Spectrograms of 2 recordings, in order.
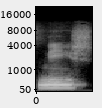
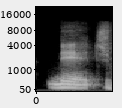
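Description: First: The word does not rhyme with rich. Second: The word rhymes with rich. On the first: This is how others say it. "the Aussies and the Europeans would argue with me that it's niche" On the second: This is how the speaker says it. "not niche, but niche doesn't rhyme with rich"

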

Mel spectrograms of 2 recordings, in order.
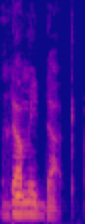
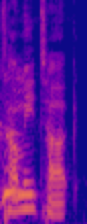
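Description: First: The words start with a D sound. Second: The words start with a T sound.

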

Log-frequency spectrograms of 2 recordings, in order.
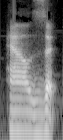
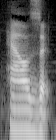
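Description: First: The final T is stopped with the tongue tip. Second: The final T is stopped with the tongue tip.

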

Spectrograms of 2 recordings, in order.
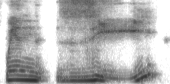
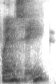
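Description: First: The name is said the way locals say it. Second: The name is said the way most people say it. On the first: This is how people in the town itself say it. "the proper pronunciation, as people in that town in Massachusetts will tell you" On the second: This is how most outsiders say it. "though we all say Quincy"

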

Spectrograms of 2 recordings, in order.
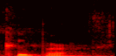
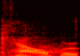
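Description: First: The first syllable sounds like 'coo'. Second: The first syllable sounds like 'cow'. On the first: The speaker calls it right. "I believe it's pronounced Cooper" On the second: The speaker calls it wrong. "it was like Cowper"

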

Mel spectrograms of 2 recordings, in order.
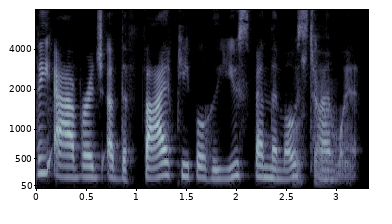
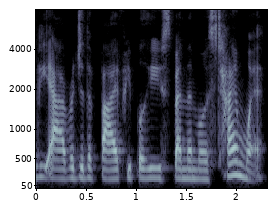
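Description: First: It is spoken slowly and deliberately. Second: It is spoken at a normal, quicker pace.

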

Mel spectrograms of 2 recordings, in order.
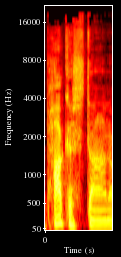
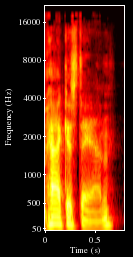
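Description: First: The name is said with a native-like pronunciation. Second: The name is said with an anglicized pronunciation. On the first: The speaker calls it right. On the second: The speaker calls it wrong.

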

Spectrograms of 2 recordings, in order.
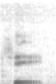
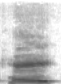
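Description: First: The word rhymes with 'see'. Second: The word rhymes with 'day'. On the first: The speaker calls it right. "I need to start saying key" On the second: The speaker calls it wrong. "I always say K"

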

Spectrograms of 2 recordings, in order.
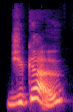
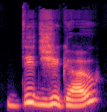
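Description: First: The d and y merge into a j sound. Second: The d and y sounds stay separate. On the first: "we may also just get" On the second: "instead of did you go"

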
